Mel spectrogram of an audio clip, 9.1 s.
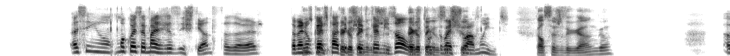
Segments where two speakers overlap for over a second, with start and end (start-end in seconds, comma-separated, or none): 3.7-6.0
